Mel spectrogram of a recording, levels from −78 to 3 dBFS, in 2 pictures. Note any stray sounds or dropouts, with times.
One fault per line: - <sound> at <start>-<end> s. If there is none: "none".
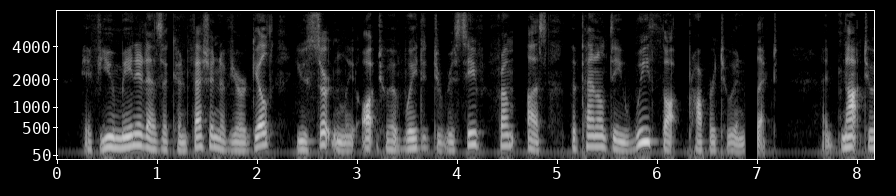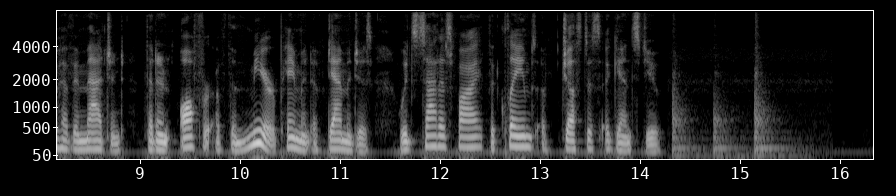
- dropout at 6.9-7.0 s
- thud at 14.3-15.9 s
